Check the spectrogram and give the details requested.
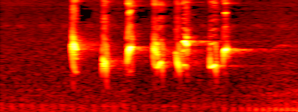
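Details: Short training song of a cream-vented bulbul, meant for teaching young birds: a quick burst of seven clipped, warbling chirps at mid-high pitch, followed by a soft low murmur.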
